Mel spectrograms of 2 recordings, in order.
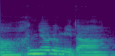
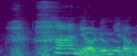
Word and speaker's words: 한여름: 여기 한여름 있네 아 한여름이다 이제 하는 이때 접사죠 한복판에 있는 느낌이니까 그럼 이때 한 여름 하면은 한 여름이라고 우리 연음시켜주지 않지 그치 한여름이 아니라 여기에 니은을 첨가해주죠 그래서 한여름이라고 발음을 할 거예요 조금 어려운 접사 가운데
